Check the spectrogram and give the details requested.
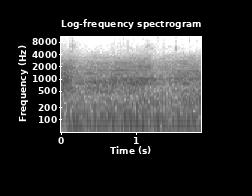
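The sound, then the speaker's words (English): A steady, broad rumble of an airplane passing overhead, loud and continuous with low-frequency roar dominating, no talking over it. “Wait for the plane.”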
